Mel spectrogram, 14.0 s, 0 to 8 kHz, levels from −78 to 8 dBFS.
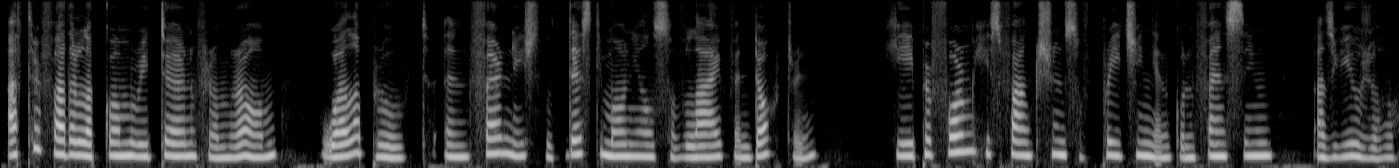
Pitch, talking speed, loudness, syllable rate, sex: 225 Hz, 115 wpm, -19 LUFS, 3.9 syllables/s, female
